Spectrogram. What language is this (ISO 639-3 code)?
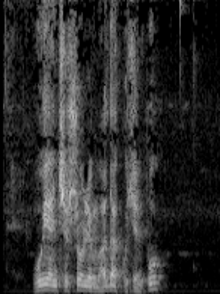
chm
